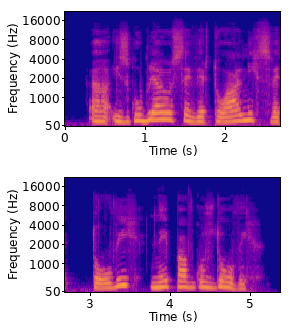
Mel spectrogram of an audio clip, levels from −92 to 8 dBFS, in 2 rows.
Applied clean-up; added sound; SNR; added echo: neural mask model Resemble Enhance denoiser.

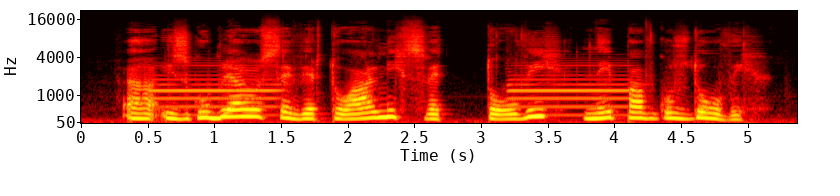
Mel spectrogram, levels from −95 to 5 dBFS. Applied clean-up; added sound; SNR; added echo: none; Wind instrument, woodwind instrument; 15 dB; none.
